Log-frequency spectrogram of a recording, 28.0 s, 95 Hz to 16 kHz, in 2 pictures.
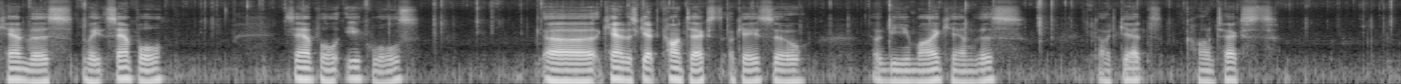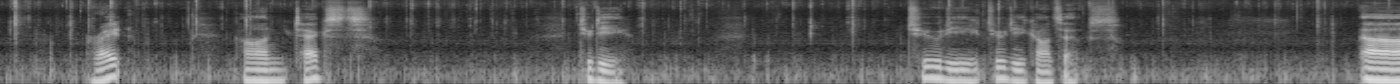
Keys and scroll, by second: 0.0-4.5 typing, 5.9-6.7 typing, 8.7-13.2 typing, 15.1-20.0 typing, 21.0 super+Tab, 21.9-24.8 typing, 26.0 Right, 26.3-27.7 typing.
